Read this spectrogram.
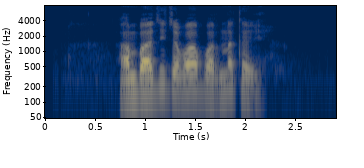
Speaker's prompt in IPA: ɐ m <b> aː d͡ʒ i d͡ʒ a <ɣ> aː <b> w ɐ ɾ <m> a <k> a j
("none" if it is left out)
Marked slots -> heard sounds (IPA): b, w, b, n, k

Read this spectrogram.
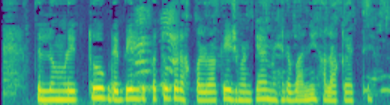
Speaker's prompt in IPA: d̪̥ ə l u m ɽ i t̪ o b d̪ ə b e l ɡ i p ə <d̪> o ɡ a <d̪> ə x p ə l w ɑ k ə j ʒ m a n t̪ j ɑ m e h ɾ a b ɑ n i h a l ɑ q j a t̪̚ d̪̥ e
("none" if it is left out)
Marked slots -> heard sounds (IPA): t̪, d̪

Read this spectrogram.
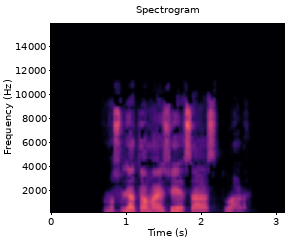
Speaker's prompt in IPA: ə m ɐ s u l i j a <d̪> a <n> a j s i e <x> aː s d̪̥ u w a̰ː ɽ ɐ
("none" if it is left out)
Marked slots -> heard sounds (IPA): t̪, m, s

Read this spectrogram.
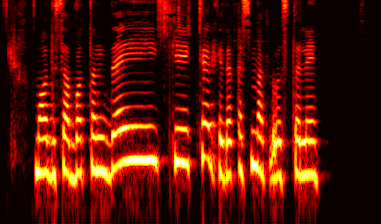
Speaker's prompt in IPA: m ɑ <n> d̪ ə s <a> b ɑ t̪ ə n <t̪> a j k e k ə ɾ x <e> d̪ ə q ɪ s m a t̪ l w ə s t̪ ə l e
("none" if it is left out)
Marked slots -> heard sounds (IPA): none, a, d̪, e

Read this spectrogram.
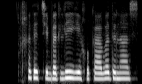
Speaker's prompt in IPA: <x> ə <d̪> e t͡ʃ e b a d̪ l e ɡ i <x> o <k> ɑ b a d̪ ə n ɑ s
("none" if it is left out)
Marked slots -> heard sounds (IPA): x, d̪, x, k

